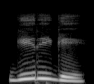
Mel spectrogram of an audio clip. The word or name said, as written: ಗಿರಿಕೆ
